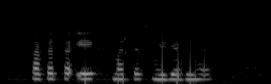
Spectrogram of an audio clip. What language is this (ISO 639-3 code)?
urd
